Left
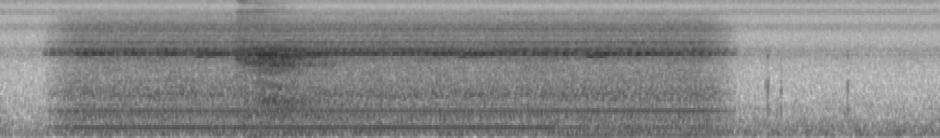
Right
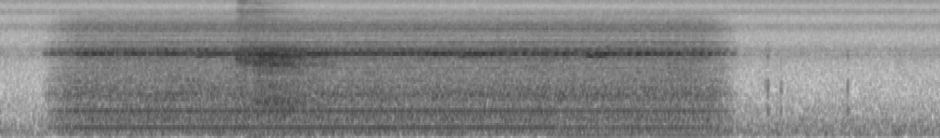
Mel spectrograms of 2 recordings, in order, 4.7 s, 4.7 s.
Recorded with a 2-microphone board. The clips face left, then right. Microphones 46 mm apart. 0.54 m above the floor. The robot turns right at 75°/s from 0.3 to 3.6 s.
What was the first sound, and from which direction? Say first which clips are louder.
Whispering: even; 60° right.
